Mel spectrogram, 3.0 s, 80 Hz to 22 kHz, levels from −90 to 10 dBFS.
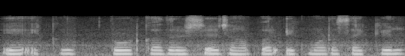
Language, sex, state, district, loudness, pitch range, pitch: Hindi, female, Uttarakhand, Uttarkashi, -16 LUFS, 210-215 Hz, 210 Hz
